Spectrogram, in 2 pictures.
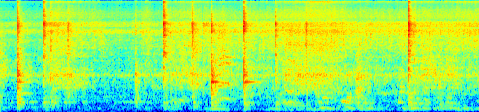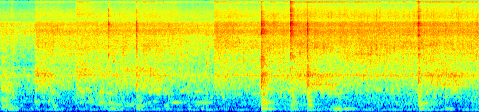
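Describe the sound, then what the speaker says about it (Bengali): Cauliflower and spring onions are sautéed in a pan, with a soft frying hiss under repeated clicking and scraping stirs against the pan at an uneven pace. "এবার এটাকে একটু ভালো করে কষাতে হবে"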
